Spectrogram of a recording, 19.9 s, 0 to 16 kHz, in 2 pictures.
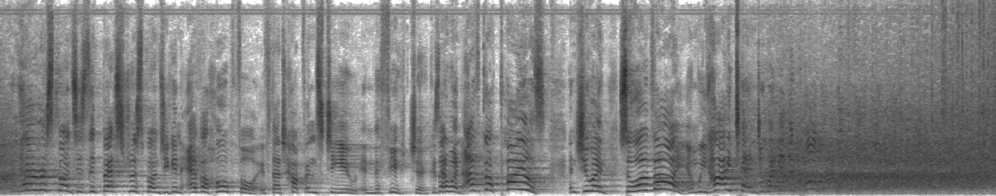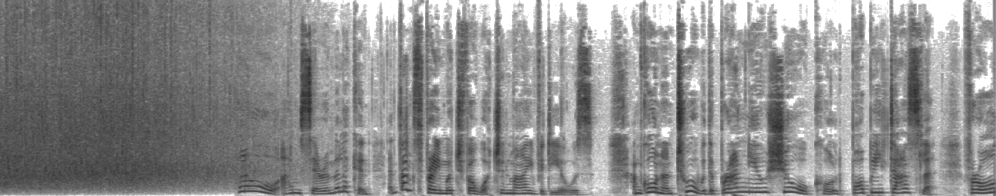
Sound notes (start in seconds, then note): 0.0 audience laughing; 7.4 audience laughing; 10.1 audience applauding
